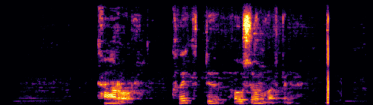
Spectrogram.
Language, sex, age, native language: Icelandic, male, 30-39, Icelandic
